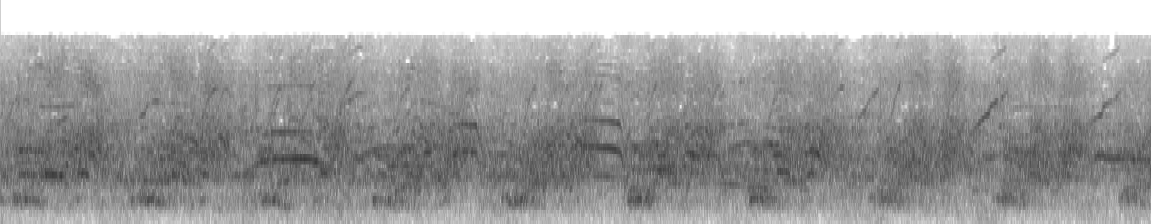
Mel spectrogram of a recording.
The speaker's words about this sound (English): What is that? It's an encore. They want us to go play another song.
